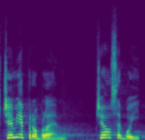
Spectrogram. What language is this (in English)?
Czech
